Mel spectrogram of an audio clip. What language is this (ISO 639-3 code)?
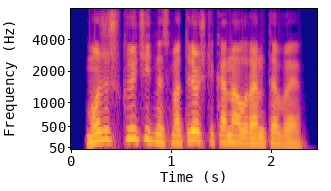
rus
